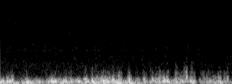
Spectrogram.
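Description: Wind buffeting the microphone: a loud, gusting low rumble with no other sound standing out.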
